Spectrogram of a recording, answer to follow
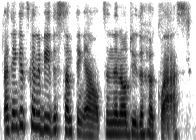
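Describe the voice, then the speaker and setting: Speaking fast with lively intonation in a fairly low voice, a middle-aged crochet channel host reads viewer comments aloud during a live chat stream from home. She responds chattily with frequent fillers, and the audio is dry and clean, like a studio.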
